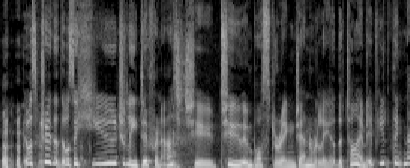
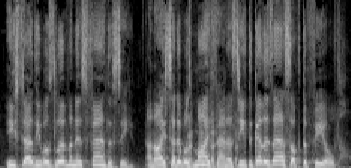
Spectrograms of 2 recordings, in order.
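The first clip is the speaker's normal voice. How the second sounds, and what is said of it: Tommy Lasorda impression, Italian-American accent. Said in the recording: “Tommy Lasorda, who recalled, and I imagine this is probably how he sounded ... that's your Houston accent ... he travelled there from an Italian-American place, in my interpretation”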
